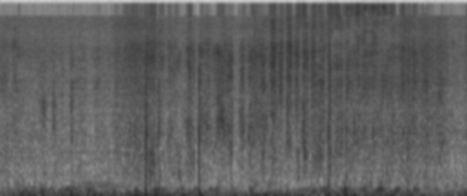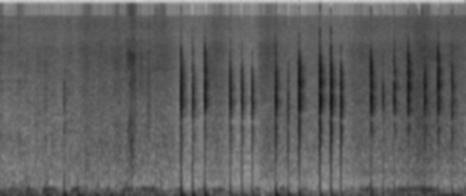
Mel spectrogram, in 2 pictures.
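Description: Wooden balls are tapped and rubbed while moved from the back to the front of a microphone in stereo, giving soft rubbing with faint scattered clicks at first. In the last few seconds, sharper, bright, dry clicks with almost no ring stand out clearly.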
